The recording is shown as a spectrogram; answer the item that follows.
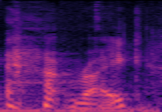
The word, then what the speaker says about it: Raij: I'm going to say that right. Raij. R-A-I-G. It looks different than it sounds. Raij.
